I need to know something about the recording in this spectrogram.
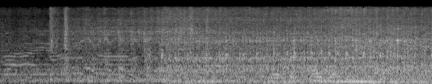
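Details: Old-model van running 6 months on Aero Magic Guard oil treatment: quick catch on the starter, then an even, steady idle with no misses, knocks or vibration. Engine sounds healthy; normal start and idle.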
